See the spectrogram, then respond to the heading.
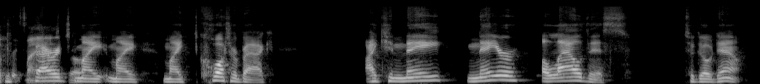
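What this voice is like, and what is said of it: Attempted British accent, not convincing. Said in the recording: “it always sounds more civilized in a British accent, right? ... Was that a British? I don't know. ... Well, you were trying to. ... British is not one of my specialties.”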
